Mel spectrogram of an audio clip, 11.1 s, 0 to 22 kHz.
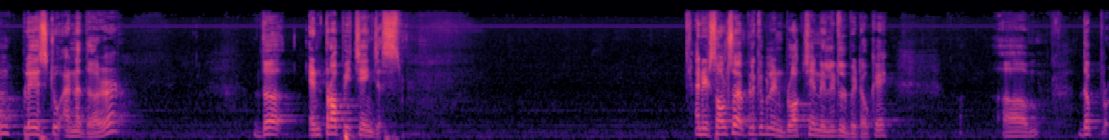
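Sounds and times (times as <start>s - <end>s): man speaking: 0.0s - 1.4s, 2.6s - 4.1s, 6.9s - 9.0s, 10.0s - 11.0s.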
